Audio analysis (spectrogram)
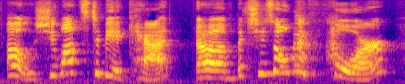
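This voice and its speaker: A woman's voice: very high-pitched, very animated, normal speed, pushed and bright, heavily acted. An actress in a live play reading, playing an earnest, eager mother in an adult remedial class. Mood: candid, upbeat. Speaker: actor in a staged play reading.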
